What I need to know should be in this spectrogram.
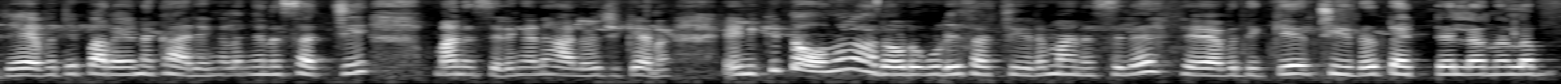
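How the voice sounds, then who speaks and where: A woman retelling a TV serial episode for her channel in a rapid, chatty storytelling manner with fillers. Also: a little high, a little hiss or hum. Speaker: serial recap channel host.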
